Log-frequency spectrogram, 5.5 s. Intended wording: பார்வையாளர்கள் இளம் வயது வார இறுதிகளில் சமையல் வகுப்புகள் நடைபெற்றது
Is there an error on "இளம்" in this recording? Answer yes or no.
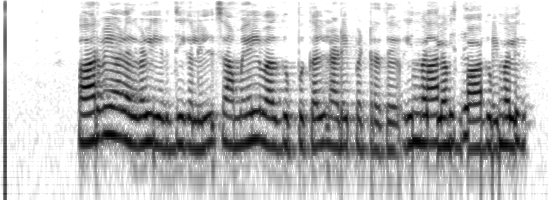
yes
